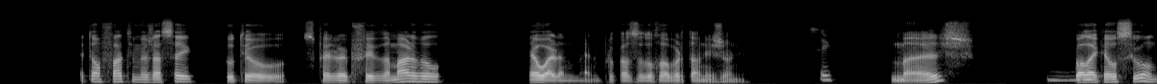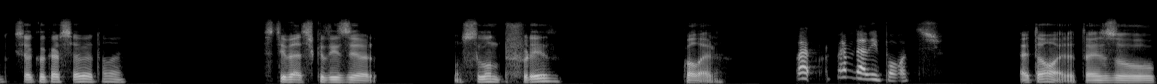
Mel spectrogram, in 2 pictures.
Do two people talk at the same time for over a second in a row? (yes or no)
no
